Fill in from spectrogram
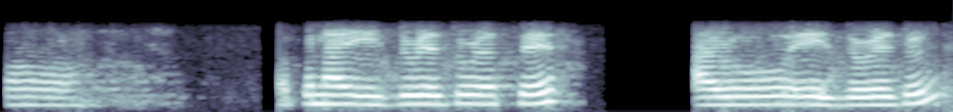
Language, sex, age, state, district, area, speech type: Assamese, female, 45-60, Assam, Darrang, rural, conversation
